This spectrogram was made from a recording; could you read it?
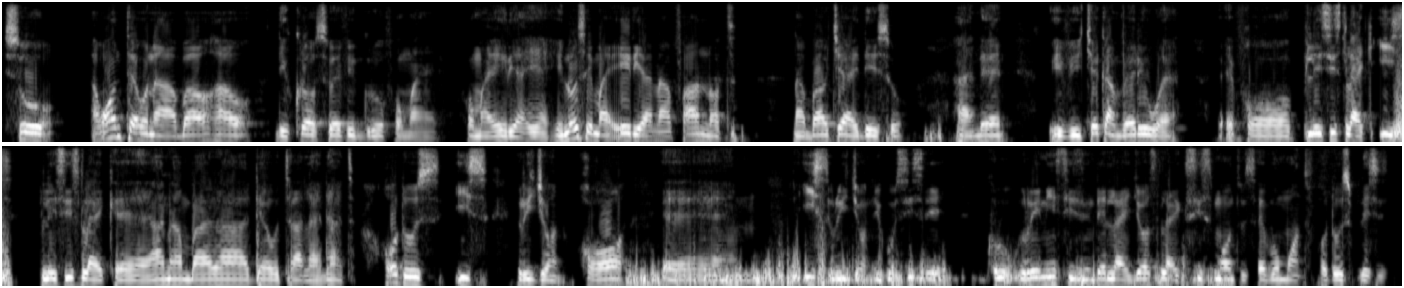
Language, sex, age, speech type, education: Nigerian Pidgin, male, 15-29, spontaneous, tertiary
